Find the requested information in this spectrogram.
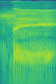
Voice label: speak and spell "Z"; ALPHABET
